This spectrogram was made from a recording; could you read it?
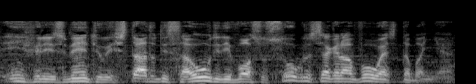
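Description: A man's voice: medium pitch, animated, normal speed, lightly acted. A man playing an anxious servant bringing grave news in a radio drama. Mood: worried, deferential. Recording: dull lo-fi radio drama recording. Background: faint music.

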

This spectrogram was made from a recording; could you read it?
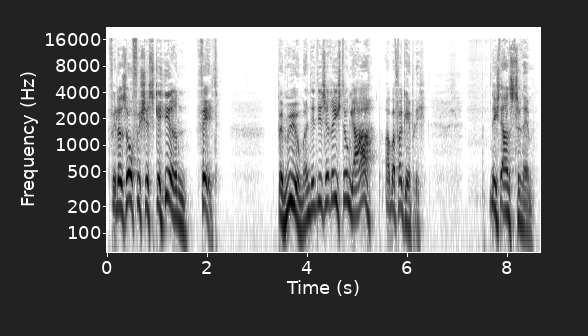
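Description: An actor playing a pompous, tyrannical older theatre manager in a radio drama, declaiming scornfully in a gravelly, husky voice. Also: male voice, sits high, big pitch swings, unhurried, pauses often, fairly bright tone, exaggerated voice. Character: pompous, tyrannical ageing male theatre actor-manager berating his son.

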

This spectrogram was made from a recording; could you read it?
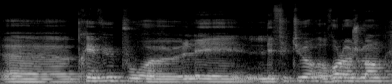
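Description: A man playing an officious village mayor in a radio fiction, formal, placating and halting. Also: medium pitch, fairly even intonation, gravelly, a little mellow. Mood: firm, defensive. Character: officious village mayor defending his project. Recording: echoey meeting room.

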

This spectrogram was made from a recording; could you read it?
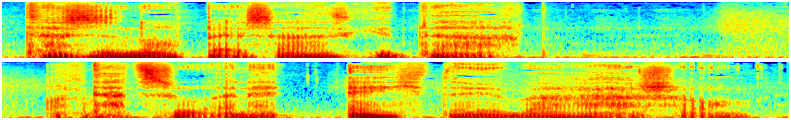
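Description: An actor playing an employee's sardonic inner voice, narrating a radio play in dry, clipped observations. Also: male voice, sits low, normal speed, vocal fry, a little mellow, breathy edge, full character voice. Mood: dry, observant. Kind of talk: radio play narration, present-tense monologue.

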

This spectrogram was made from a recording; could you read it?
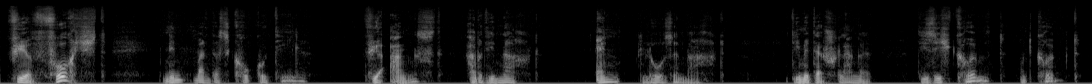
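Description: A gravelly, very deep brooding master. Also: male voice, sing-song, exaggerated voice. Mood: brooding, intense. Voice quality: gravelly, husky. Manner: declamatory, halting, with whispered emphasis. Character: commanding, brooding male master dictating his bitter text to a scribe. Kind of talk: German literary radio drama monologue.

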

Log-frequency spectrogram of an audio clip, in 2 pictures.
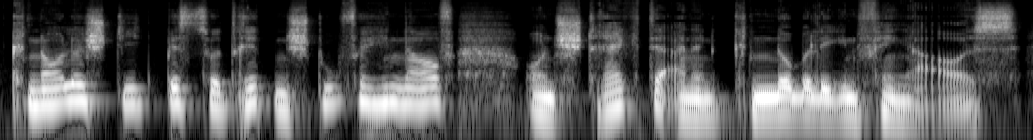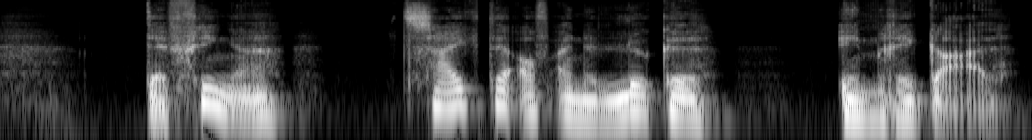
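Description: A man narrating a children's story in an expressive, unhurried way. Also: on the low side, vocal fry, breathy edge, no echo, clean studio sound.

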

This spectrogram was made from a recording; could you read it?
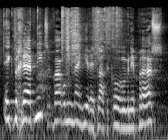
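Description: Guy playing a stuffy civil servant, high voice, officious and defensive, radio play. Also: brisk, noisy background, lightly acted. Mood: officious, dismissive. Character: prim, self-righteous male city permit official. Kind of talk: naturalistic radio drama acting.

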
